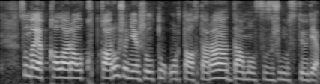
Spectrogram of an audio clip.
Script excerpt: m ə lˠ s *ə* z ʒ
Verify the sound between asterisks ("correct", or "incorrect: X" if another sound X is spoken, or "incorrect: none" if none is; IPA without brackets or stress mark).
correct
